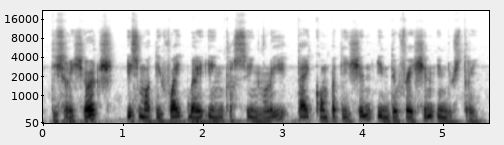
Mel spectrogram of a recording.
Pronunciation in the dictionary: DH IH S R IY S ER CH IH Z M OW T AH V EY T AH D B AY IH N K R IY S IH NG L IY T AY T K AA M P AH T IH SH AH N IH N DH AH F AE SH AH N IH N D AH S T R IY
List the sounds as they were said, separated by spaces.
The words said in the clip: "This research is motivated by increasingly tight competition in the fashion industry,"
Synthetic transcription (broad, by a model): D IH S R IY S ER CH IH S M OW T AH F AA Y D B AY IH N K R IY S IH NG L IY T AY K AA M P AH T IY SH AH N IH N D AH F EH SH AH N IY N D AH S T R IY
